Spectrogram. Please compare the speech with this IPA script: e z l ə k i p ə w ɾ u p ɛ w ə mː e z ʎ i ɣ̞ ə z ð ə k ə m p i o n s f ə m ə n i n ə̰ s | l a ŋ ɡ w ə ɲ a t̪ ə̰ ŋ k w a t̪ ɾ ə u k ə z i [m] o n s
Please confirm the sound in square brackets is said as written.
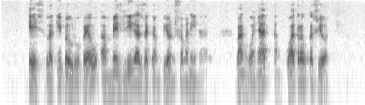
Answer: no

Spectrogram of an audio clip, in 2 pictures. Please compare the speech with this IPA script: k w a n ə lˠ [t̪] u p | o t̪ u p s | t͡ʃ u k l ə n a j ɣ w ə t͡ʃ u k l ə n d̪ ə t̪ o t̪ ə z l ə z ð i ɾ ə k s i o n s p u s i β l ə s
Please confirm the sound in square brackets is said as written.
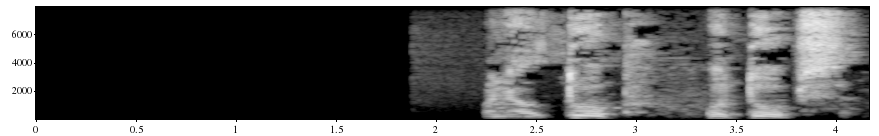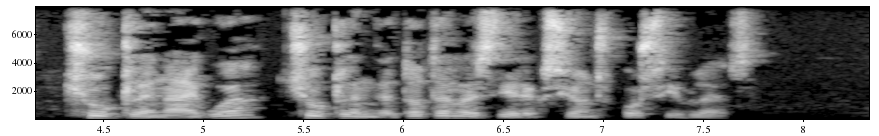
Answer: yes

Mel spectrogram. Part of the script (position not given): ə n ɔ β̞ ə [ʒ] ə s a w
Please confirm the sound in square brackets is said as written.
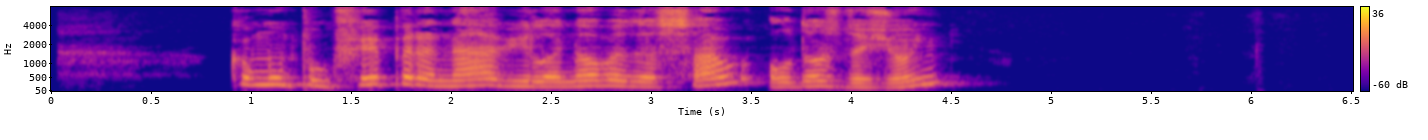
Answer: no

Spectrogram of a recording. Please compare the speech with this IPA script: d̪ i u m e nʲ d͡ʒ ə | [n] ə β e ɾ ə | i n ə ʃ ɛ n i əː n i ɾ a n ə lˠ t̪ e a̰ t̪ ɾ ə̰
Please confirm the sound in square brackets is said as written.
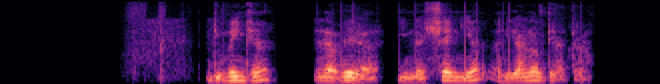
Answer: yes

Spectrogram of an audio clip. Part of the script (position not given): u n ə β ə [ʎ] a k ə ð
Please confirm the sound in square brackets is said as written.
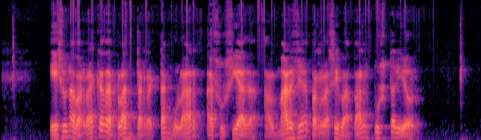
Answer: no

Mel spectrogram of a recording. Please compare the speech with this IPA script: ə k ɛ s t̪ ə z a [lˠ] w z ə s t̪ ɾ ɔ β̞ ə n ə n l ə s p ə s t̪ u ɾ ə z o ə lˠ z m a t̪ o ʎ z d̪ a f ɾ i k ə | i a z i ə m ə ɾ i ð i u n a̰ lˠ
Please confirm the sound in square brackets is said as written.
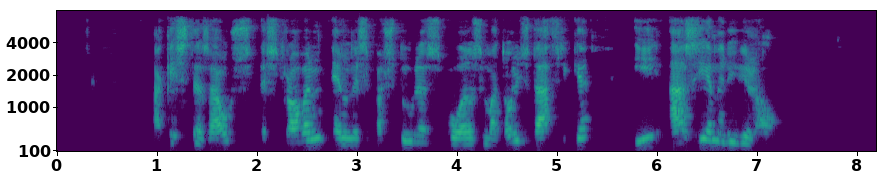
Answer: no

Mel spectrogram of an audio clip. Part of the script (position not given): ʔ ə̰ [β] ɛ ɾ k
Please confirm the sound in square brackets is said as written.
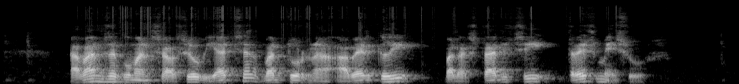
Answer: yes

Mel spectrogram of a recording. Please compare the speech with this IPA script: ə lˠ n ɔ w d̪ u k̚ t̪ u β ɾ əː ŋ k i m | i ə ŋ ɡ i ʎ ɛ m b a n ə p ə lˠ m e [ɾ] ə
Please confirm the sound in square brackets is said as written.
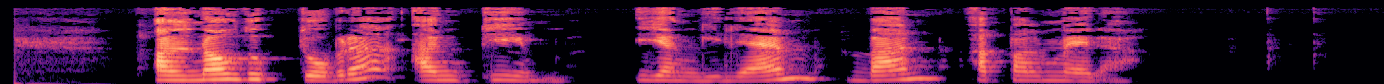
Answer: yes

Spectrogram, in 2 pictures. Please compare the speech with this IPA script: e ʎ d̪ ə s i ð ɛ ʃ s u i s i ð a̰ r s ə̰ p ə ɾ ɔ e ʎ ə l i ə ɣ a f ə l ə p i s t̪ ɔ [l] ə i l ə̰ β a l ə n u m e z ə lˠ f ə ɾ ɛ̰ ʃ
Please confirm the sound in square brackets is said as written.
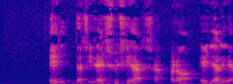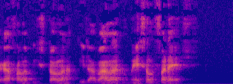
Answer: yes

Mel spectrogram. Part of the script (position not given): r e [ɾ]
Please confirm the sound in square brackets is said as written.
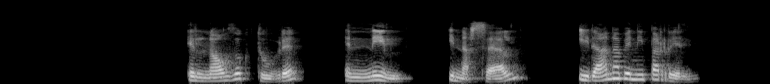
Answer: no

